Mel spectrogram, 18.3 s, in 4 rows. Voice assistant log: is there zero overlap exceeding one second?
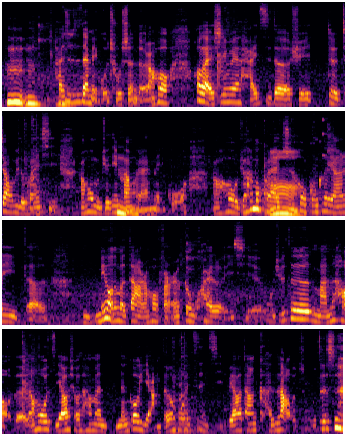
Yes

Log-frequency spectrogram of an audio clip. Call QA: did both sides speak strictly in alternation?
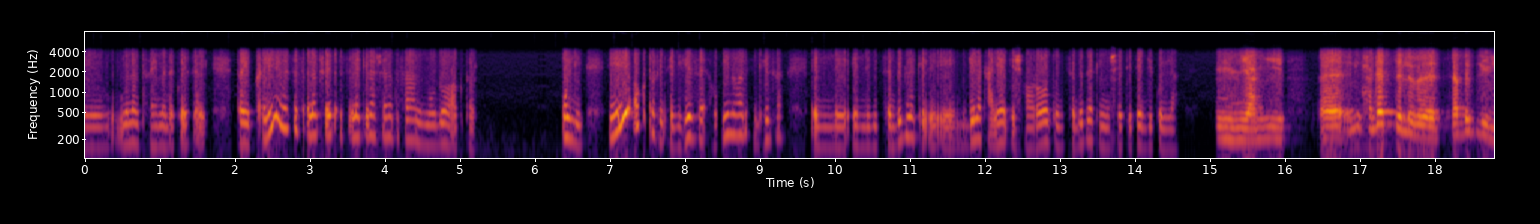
Yes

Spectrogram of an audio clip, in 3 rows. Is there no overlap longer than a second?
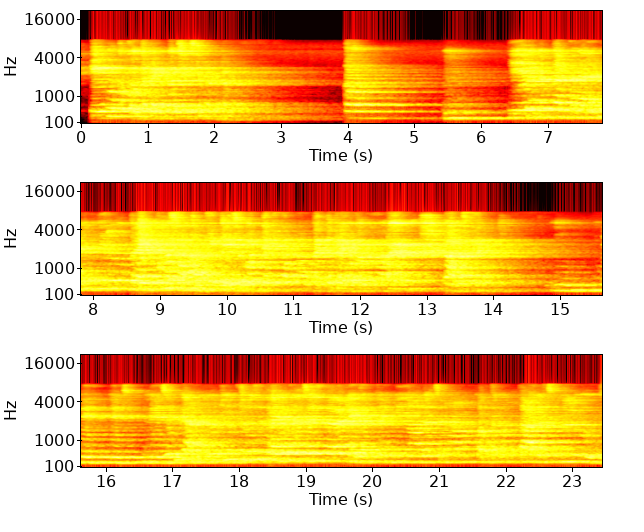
No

